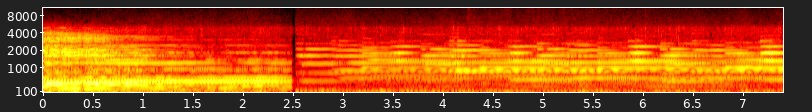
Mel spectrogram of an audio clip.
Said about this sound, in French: Cette cloche sonnait le glas, malheureusement, d'un quatuor mythique,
